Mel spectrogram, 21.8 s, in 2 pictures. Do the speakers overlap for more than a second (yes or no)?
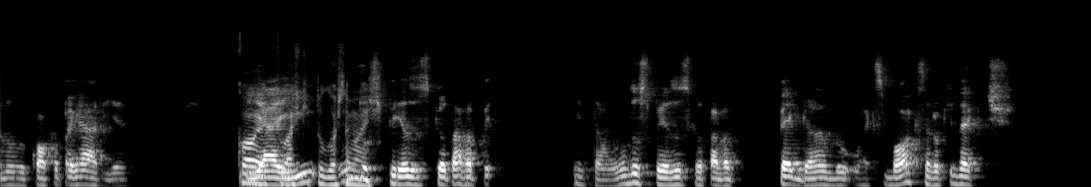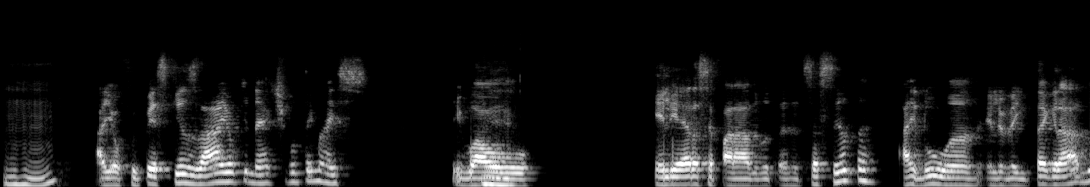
yes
